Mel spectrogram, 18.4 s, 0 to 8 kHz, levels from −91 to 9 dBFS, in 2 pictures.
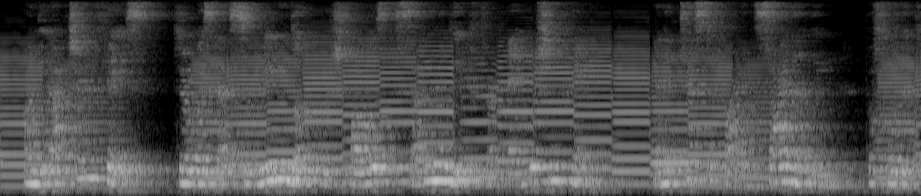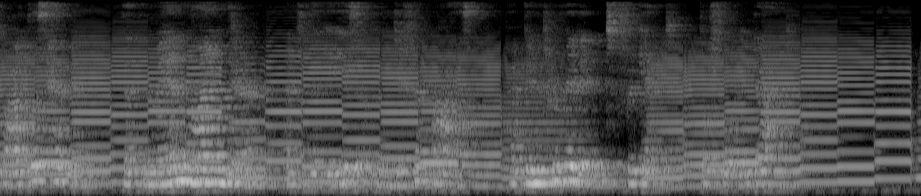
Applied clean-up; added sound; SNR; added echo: none; Wind instrument, woodwind instrument; 9 dB; reverberation time 1.0 s.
